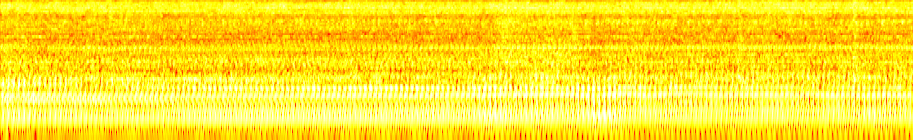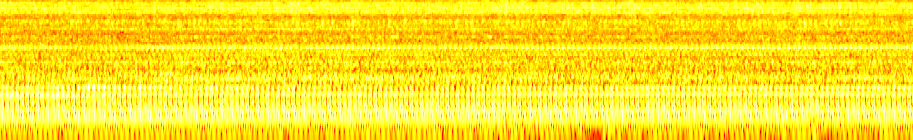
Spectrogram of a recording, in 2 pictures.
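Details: Perkins two-cylinder diesel fitted by a previous owner to a Power Pony, running after its fuel system was bled with a new banjo bolt and glow plugs were used. A steady, even chug with no misses or knocks; normal running.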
